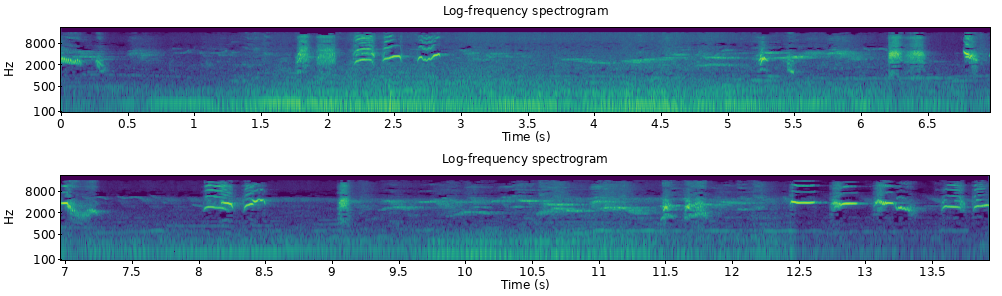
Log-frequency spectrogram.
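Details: Captive house-kept Oriental magpie-robin singing persistently in fighter style, showing off its learned phrases: sharp high chirps and short whistled notes in scattered bursts, with a low rumbling background during the first half.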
